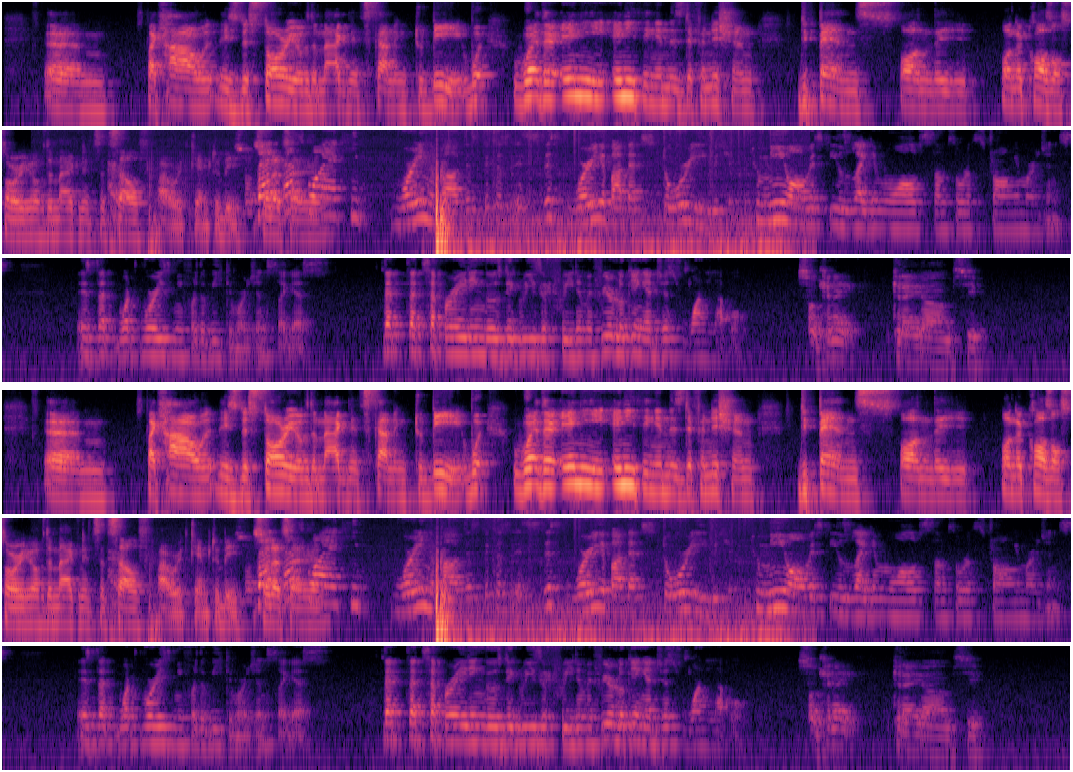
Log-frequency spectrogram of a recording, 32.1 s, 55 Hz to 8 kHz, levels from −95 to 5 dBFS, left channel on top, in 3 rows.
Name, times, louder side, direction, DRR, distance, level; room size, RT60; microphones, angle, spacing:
voice 1, 0.4-1.0 1.5-7.7 8.0-9.6 10.0-13.9, right 3 dB, 40° right, 0.7 m, -29 dB
Crackle, 11.0-18.8, left 1 dB, 30° left, 3.4 m, -39 dB
voice 2, 13.2-14.3 14.6-21.4 22.1-24.5 25.2-28.6, left 1 dB, 5° left, 2.6 m, -38 dB
voice 3, 29.3-29.9 30.3-31.1, left 3 dB, 50° left, 3.5 m, -45 dB
13.0 x 10.5 x 2.4 m
head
